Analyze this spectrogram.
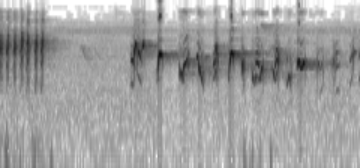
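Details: A bulbul used as a lure bird, threatening nonstop toward a wild bird, gives a quick burst of chattering notes, then harsh, scolding chatters mixed with brief bright whistles, fast and nearly continuous.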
